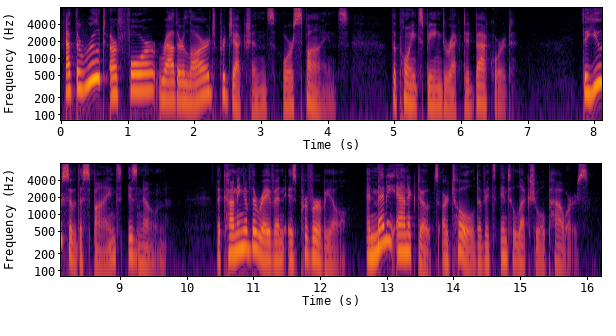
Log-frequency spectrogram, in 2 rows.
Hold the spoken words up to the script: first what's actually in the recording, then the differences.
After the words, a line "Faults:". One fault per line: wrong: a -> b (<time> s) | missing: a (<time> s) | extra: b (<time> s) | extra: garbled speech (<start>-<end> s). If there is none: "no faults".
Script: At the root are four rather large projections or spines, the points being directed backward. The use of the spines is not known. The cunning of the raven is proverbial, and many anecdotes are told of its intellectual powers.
At the root are four rather large projections or spines, the points being directed backward. The use of the spines is known. The cunning of the raven is proverbial, and many anecdotes are told of its intellectual powers.
Faults:
missing: not (9.3 s)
